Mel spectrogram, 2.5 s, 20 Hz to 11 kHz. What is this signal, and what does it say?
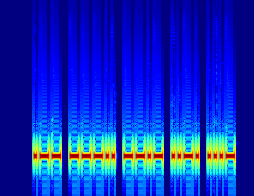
Morse code, heard as a keyed tone, about 40 wpm, 700 Hz. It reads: W8QFV
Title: USA Call Signs - 5 Characters - Repeated 3x - 40wpm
